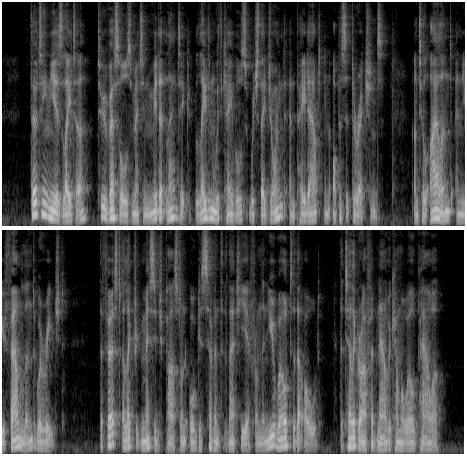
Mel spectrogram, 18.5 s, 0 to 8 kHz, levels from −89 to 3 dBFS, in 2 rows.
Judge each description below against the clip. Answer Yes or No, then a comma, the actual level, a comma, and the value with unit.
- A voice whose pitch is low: Yes, very low, 85 Hz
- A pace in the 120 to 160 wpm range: No, average, 170 wpm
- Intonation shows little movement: No, wide, 5.4 semitones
